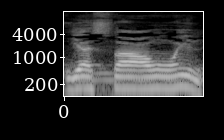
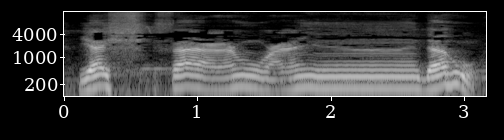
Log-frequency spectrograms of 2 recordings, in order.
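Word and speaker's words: يَشْفَعُ عِنْدَهُ: Jangan sampai menyeret huruf yasfa'uin tetapi yashfa'u 'indahu. Ya, harus jelas bunyi ainnya.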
